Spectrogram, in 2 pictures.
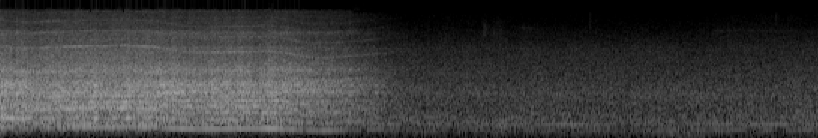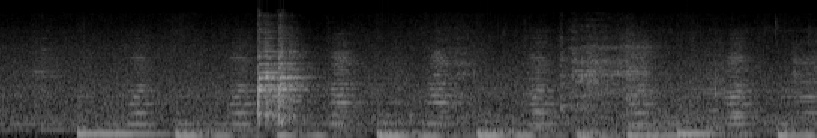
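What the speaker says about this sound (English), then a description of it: "Instead of chopping coriander leaves, I added that to the coconut and blended well with it." A kitchen blender whirs loudly for about two seconds while grinding coconut with coriander leaves into a paste, then stops, followed by quieter clinks and clatter of dishes and utensils.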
